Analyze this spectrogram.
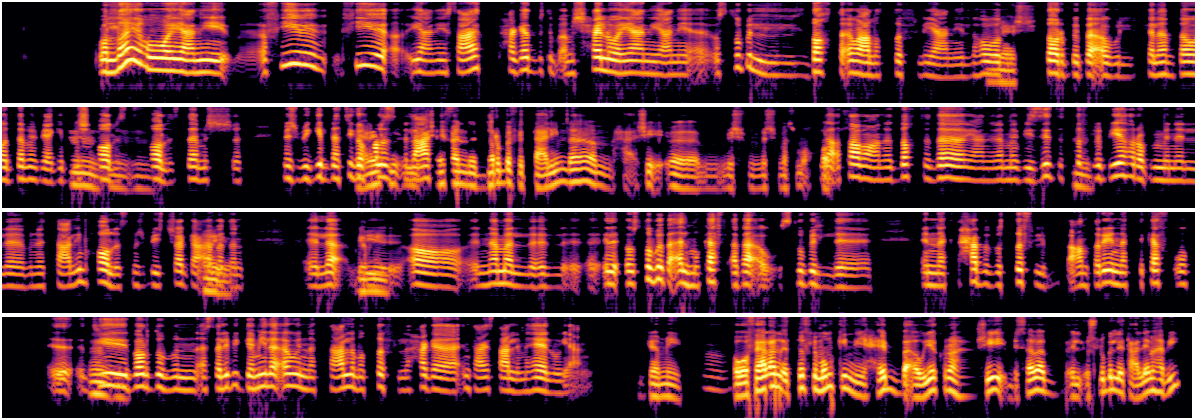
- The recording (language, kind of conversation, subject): Arabic, podcast, ازاي بتشجّع الأطفال يحبّوا التعلّم من وجهة نظرك؟
- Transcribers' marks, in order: tapping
